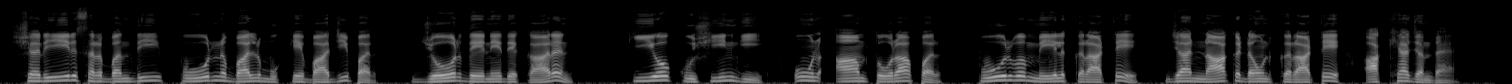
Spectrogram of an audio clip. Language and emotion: Dogri, neutral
